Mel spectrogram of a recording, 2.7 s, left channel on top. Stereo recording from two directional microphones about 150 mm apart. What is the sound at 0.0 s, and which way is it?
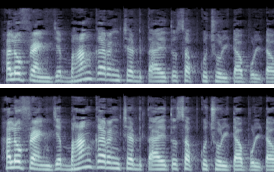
A woman's voice, 45° right (ahead or behind).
